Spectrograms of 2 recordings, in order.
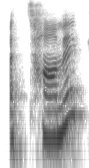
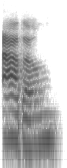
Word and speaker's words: atom: 40 kettle matter bottom now you might notice atomic and atom why are they pronounced differently and again that's stress so at the beginning of a stressed syllable we always use the clear sound but when the syllable is not stressed it can become a sound it could become blurred with the other sounds so atomic atom i think i wrote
